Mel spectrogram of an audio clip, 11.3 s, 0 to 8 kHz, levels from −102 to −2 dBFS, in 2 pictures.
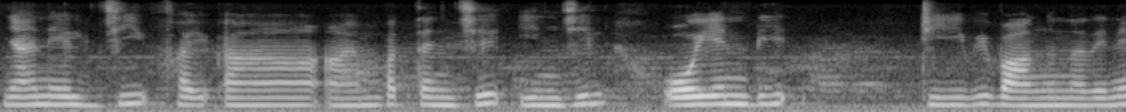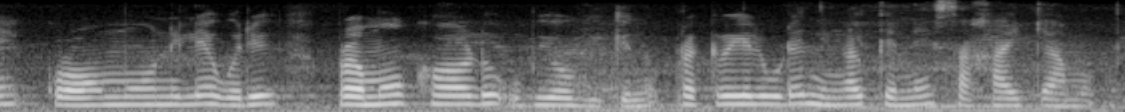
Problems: none marked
